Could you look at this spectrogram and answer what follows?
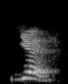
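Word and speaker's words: year: कान वाला ईयर इज E sound, but when it इज य, वाई ई ए R, that is य sound.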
